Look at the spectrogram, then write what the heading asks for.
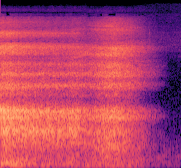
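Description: A deep, open-mouthed inhale during a yoga sun salutation, one long breathy draw lasting over a second and tapering off, close and fairly soft, with no talking.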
